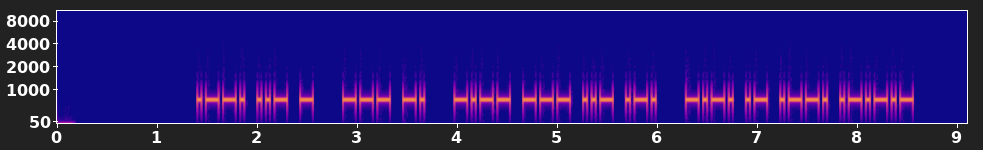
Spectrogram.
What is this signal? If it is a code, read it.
Morse code, heard as a keyed tone, about 28 wpm, 700 Hz. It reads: PUT ON YOUR CAP.
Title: Sentences from Top 1600 Words 28wpm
